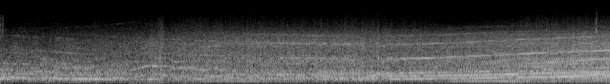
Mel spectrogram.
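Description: Robbie Gordon's 1995 CART IndyCar at the Long Beach street race, heard onboard from a camera on the cowling behind the pop-off valve: a loud, continuous high-pitched engine scream climbing steadily through the gears.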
